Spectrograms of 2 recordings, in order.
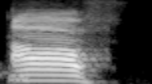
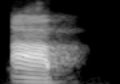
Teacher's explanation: Jadi af, jangan sampai up, tapi af. Nah, jadi ada desisan keluar, namanya ada sifat hames dia, ada sifat ini rokhawah juga ada. · Jadi ketemunya perut bibir bawah dengan gigi seri atas. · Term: huruf F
